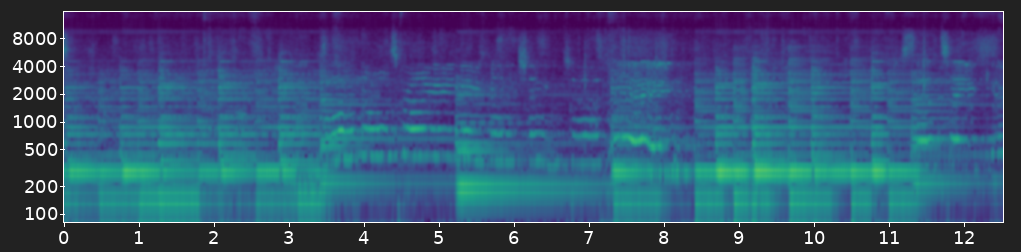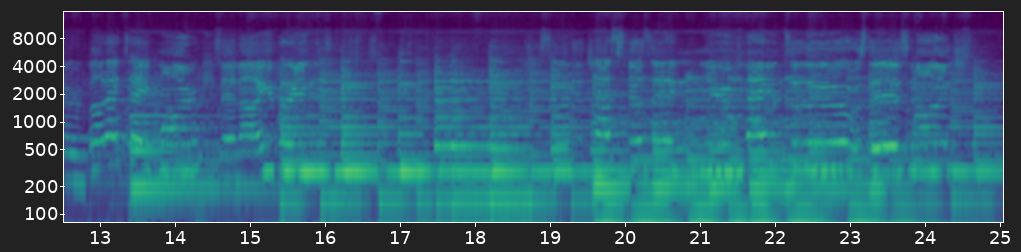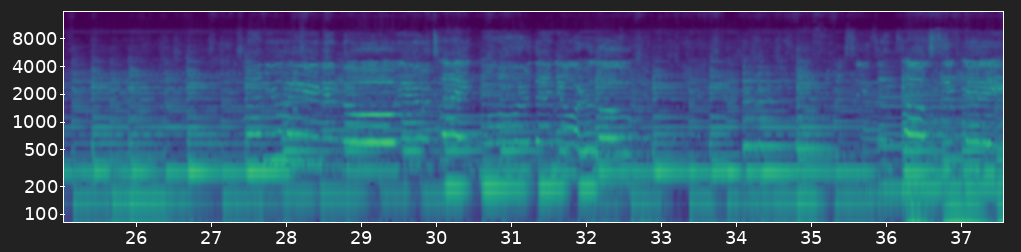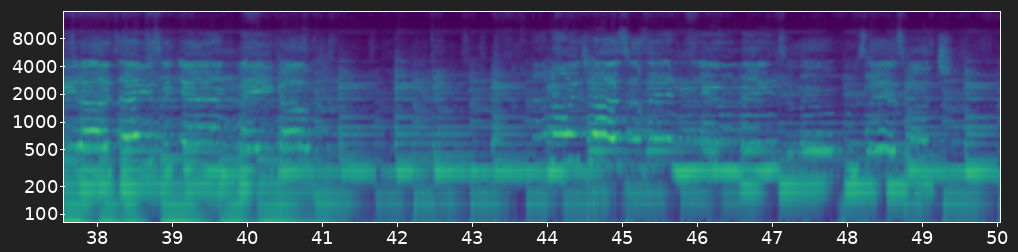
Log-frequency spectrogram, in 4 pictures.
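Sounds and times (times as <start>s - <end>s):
person singing: 0.0s - 24.8s, 26.7s - 41.5s, 43.2s - 49.9s
electric piano chords: 0.0s - 50.0s.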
